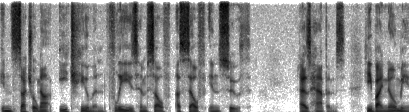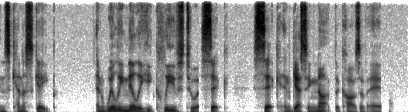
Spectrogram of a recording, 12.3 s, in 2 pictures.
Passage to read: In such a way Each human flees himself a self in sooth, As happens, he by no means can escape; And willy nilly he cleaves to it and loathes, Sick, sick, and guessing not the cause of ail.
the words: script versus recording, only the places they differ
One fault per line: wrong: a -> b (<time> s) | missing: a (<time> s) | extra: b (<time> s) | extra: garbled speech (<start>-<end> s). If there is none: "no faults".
wrong: way -> not (0.6 s)
missing: it and loathes (9.1 s)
